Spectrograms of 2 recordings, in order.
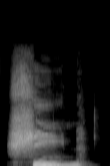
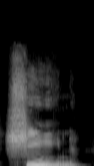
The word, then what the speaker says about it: Shin: The next stanza is called Shin. It looks like sin or shin, but it's pronounced sheen.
